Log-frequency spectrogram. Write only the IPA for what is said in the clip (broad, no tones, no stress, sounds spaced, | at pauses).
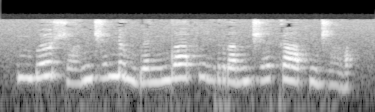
m b œ ʃ a̤ n d͡ʒ ɛ̤ ŋ ɽ ɘ m b ɛ ŋ n d aː f ð i̤ r a n d͡ʒ ɛ̤ k aː f n d͡ʒ a̤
